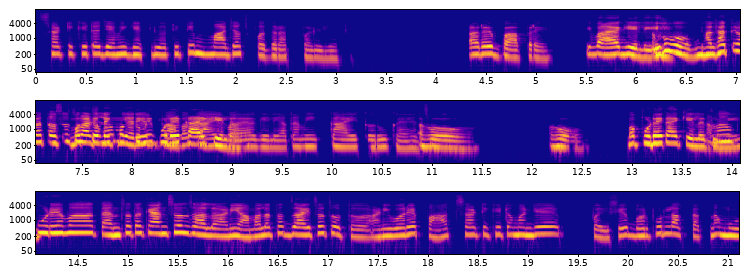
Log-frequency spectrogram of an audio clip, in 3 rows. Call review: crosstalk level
present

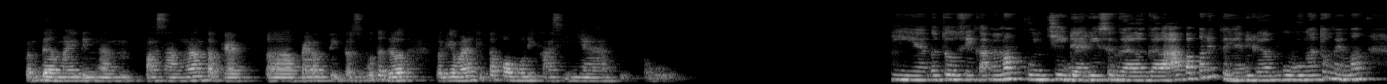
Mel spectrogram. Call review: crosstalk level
none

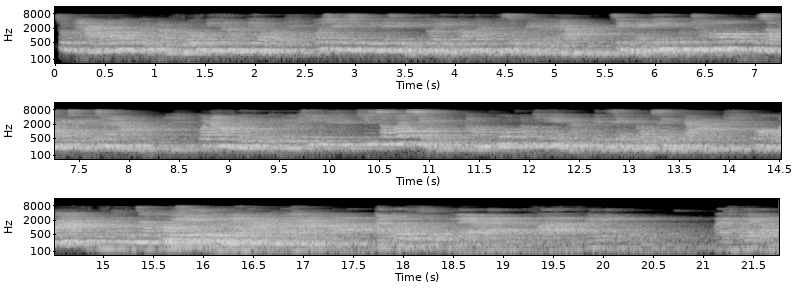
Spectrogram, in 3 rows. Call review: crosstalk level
present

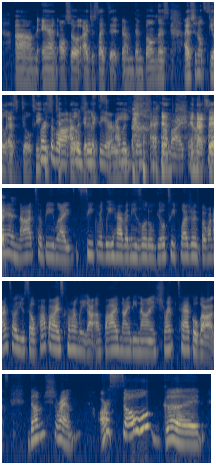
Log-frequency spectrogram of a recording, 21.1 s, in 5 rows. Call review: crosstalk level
present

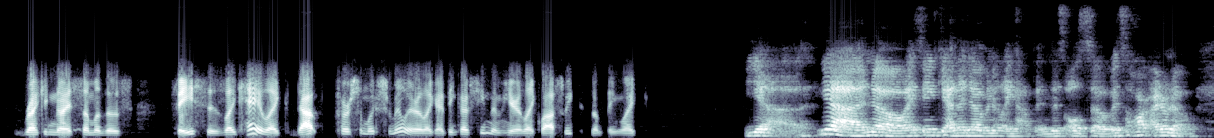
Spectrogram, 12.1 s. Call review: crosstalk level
none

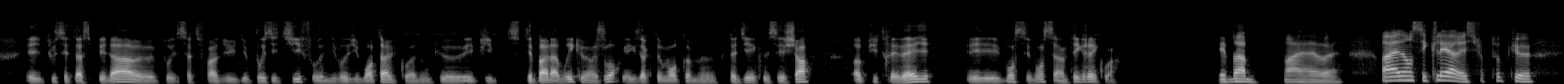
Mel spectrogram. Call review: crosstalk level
none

